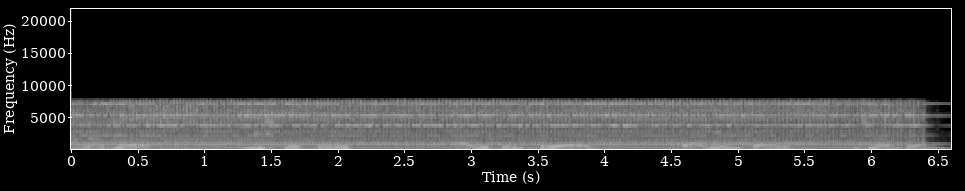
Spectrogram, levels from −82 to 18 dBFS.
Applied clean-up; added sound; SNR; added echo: none; Alarm; -3 dB; reverberation time 0.4 s.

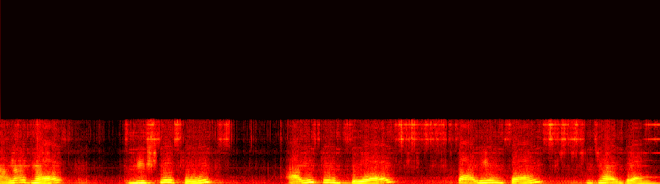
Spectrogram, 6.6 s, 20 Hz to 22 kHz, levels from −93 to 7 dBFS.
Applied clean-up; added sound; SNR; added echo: neural separator model SepFormer DNS4.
